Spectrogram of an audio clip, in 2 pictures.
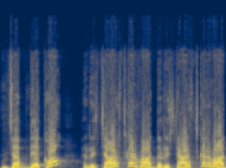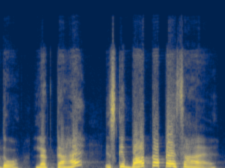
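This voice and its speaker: Woman doing a grumpy cartoon husband, stingy and threatening, very high voice, swings up and down. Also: sing-song, unhurried. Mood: scolding. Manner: scolding, threatening, sarcastic. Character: stingy, short-tempered middle-aged husband. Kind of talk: comic cartoon dubbing.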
